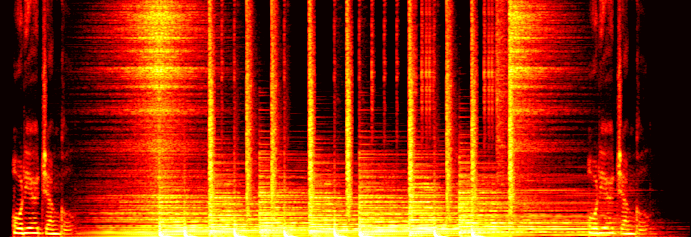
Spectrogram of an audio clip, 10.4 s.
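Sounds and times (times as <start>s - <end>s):
chill beat logo music: 1.8s - 8.8s.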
